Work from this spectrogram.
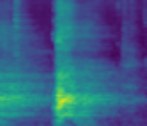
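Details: A Staffordshire Bull Terrier barking at the camera lets out one abrupt, punchy bark with a hard onset and a quickly fading tail, after a softer, lower sound trails off.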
